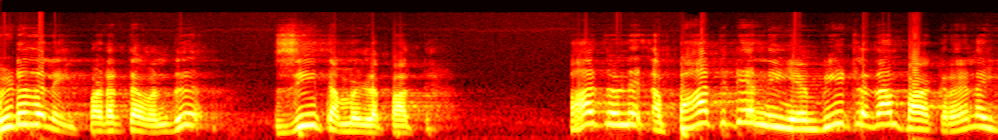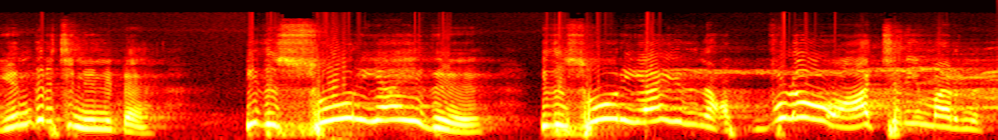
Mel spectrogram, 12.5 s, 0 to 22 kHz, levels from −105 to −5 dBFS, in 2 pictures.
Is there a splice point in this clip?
no; 0 cuts

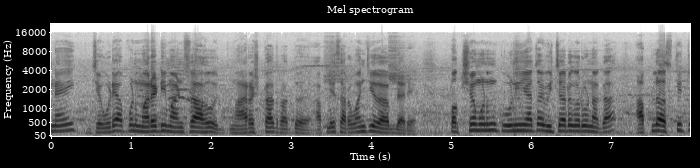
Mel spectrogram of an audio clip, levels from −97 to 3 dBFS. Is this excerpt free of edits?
yes; 0 cuts

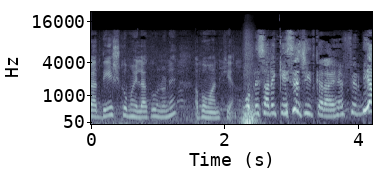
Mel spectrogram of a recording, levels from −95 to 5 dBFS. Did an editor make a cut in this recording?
yes; 1 cut; at 2.1 s

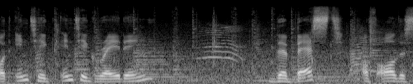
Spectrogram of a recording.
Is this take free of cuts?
yes; 0 cuts

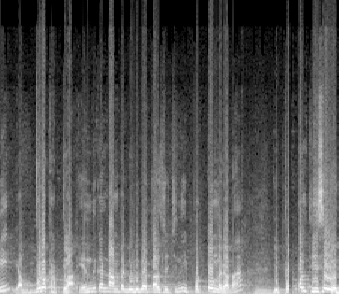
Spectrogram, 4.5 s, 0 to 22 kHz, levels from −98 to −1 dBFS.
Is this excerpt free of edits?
yes; 0 cuts

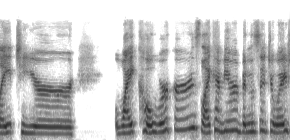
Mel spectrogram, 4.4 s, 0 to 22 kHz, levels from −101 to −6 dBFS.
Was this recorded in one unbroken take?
yes; 0 cuts

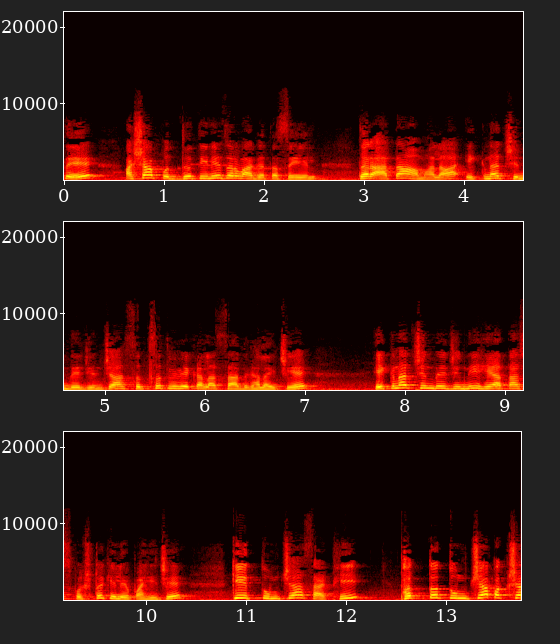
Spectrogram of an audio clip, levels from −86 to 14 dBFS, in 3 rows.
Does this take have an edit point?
no; 0 cuts

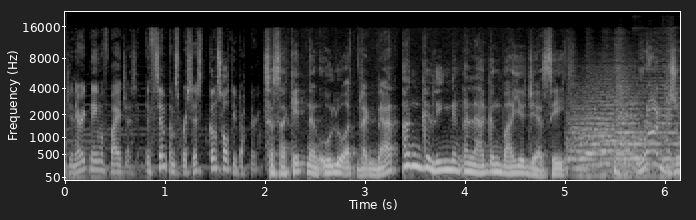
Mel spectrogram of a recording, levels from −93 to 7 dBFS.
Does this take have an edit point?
yes; 1 cut; at 5.0 s

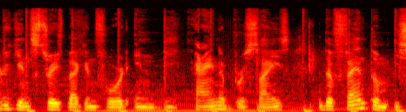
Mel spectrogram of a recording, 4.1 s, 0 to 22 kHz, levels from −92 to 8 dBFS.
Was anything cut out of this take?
yes; 1 cut; at 3.1 s

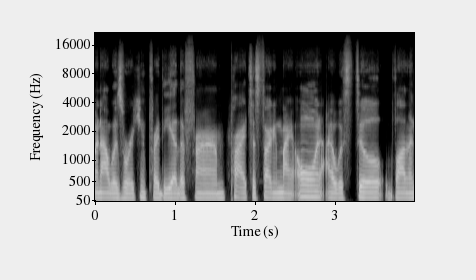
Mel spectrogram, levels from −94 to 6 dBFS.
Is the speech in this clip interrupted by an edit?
yes; 1 cut; at 1.7 s

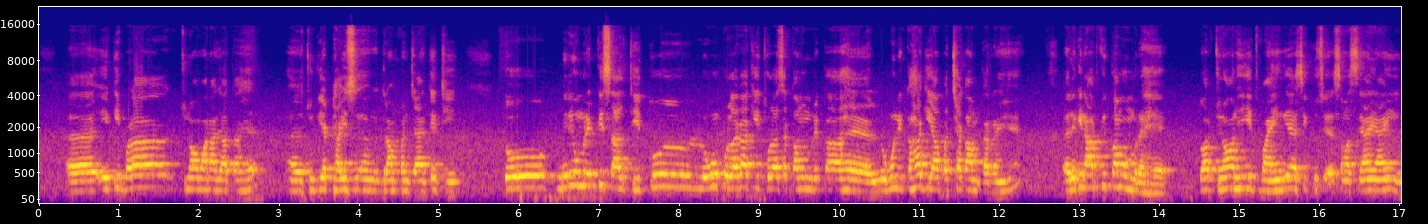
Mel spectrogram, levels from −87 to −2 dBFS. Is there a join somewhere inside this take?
no; 0 cuts

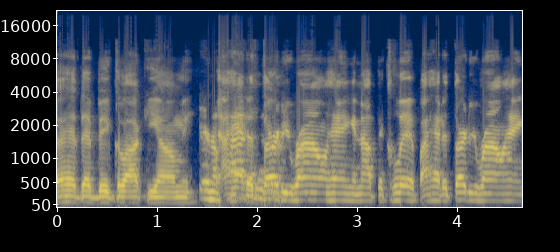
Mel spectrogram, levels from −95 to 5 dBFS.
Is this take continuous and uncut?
no; 1 cut; at 1.4 s

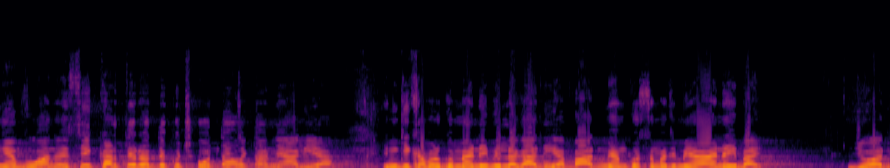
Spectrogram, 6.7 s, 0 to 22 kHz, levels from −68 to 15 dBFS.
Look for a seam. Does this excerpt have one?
yes; 1 cut; at 2.0 s

